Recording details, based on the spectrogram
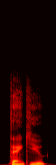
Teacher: See how my voice goes up? Suddenly, it sounds way more formal or maybe even dismissive. It's the kind of thing you hear a thousand times a day without any real feeling behind it.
